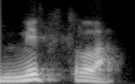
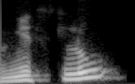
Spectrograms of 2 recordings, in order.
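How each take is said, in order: First: The word ends with an a vowel. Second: The word ends with an u vowel. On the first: The speaker calls it right. "tapi mithla karena itu maf'ul bih" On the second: The speaker calls it wrong. "Jangan dibaca mithlu"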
